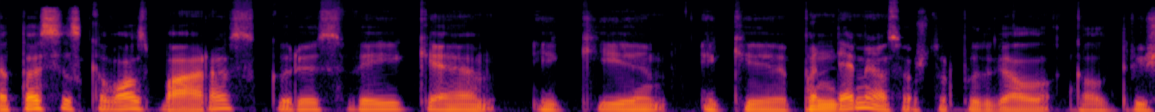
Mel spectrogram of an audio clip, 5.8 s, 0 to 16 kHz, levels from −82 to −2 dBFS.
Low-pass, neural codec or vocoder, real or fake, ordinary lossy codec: 14.4 kHz; none; real; Opus, 32 kbps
